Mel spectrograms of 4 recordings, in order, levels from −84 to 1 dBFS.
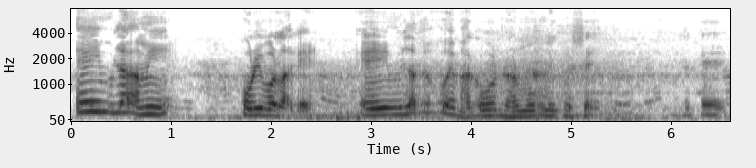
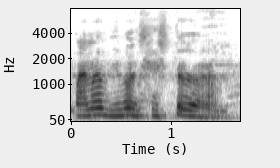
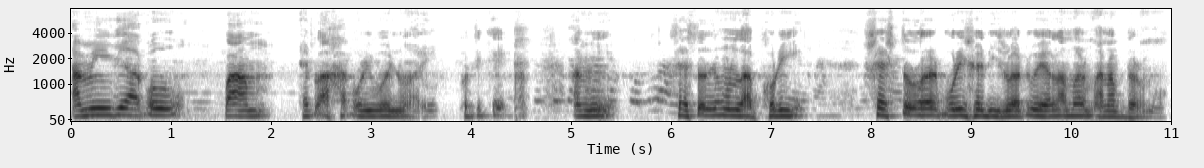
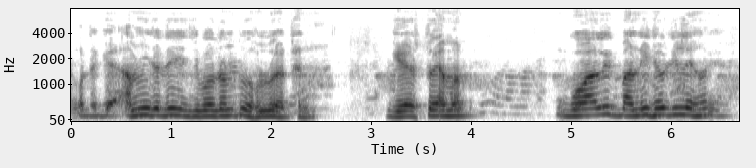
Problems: none marked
